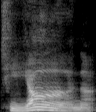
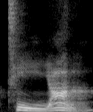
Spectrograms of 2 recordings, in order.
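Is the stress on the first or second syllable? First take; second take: second; first. First: The stress is on the second syllable. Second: The stress is on the first syllable. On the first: The speaker calls it right. "the emphasis in the word is on the on and the uh" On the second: The speaker calls it wrong. "it's not Tiana"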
